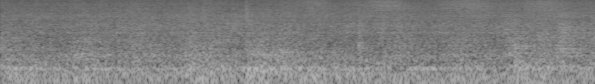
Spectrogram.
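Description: Steady hiss-like ambient noise of a large factory hall, with a faint steady hum underneath.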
